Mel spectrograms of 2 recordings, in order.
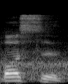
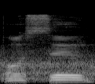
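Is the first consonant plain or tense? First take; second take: tense; plain. First: The first consonant is tense. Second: The first consonant is plain. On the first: This is how it is actually pronounced. "원래는 뭐 발음할 땐" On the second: This is how it is written. "예사소리로 쓴다"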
